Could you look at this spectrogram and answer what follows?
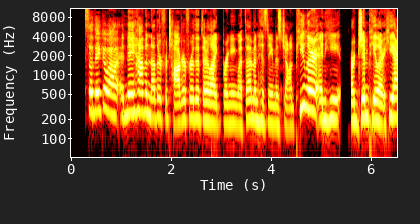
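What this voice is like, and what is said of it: Usual voice. Nothing is said of it.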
